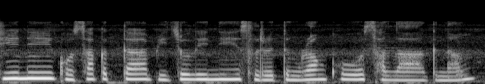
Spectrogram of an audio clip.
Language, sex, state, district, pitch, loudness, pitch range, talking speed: Garo, female, Meghalaya, West Garo Hills, 230 Hz, -13 LUFS, 210-245 Hz, 60 wpm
